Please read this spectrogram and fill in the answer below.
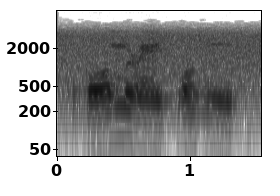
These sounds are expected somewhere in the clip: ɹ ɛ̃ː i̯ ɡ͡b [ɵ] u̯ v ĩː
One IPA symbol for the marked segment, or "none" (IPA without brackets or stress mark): o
